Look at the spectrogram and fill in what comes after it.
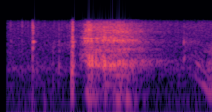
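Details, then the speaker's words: Small terrier dog with a cough of a few days, coughing about six minutes this episode, also very itchy: two quick dry coughing bursts then harsher gagging, a nonproductive choking cough without honking or real wheezing. "it's it's uh like a choking cough she's not producing anything there's no honking there's no real wheezing um but it's like a gagging choking cough"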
